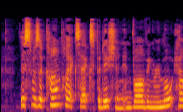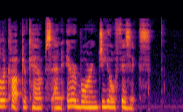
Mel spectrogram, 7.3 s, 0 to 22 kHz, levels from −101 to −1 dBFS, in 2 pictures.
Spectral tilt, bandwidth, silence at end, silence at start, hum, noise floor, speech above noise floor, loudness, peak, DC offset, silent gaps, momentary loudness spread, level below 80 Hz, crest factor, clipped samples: -3.5 dB/octave; 11.5 kHz; 0.65 s; 0.4 s; none; -60 dBFS; 39 dB; -21 LUFS; 0 dBFS; under 0.1%; none; 11 LU; -62 dBFS; 22 dB; under 0.1%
